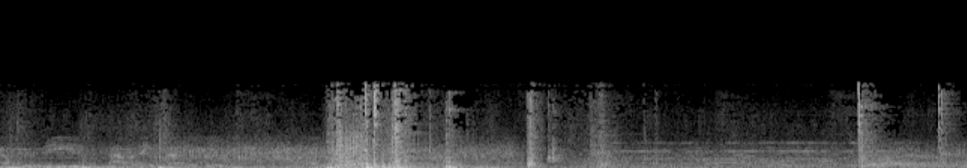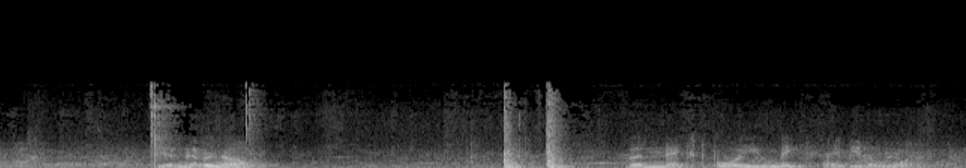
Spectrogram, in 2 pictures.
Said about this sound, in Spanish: Golpea la mosquitera.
